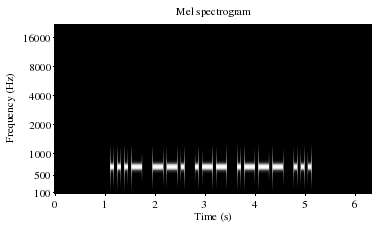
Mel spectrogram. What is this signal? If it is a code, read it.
Morse code, heard as a keyed tone, about 17 wpm, 700 Hz. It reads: VGWJS
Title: Code Groups - 5 Letters - 17wpm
